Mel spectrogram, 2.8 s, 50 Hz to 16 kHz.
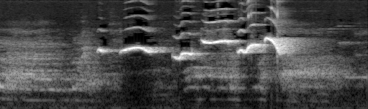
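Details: Oriental magpie-robin recorded on 3 March 2021, giving clear whistled notes that slide up and down, rising at the end, over a low murmur of background noise.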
